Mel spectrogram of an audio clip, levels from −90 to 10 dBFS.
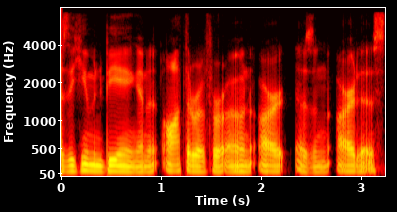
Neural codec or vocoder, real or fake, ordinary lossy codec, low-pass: none; real; MP3, 64 kbps; 7.2 kHz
